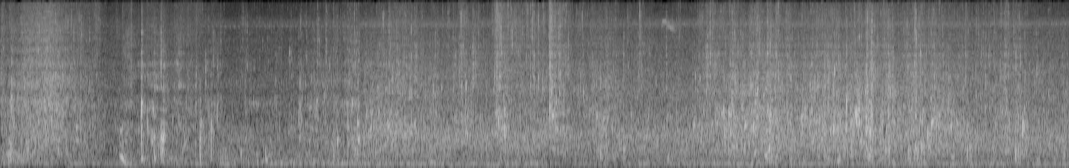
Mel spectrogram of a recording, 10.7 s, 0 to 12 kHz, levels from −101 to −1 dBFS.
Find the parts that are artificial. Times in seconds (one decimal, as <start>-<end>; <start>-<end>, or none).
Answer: 1.1-2.0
